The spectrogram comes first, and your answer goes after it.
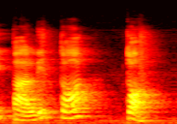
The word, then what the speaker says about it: paletó: Jabuti, o ti e paletó, tó.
